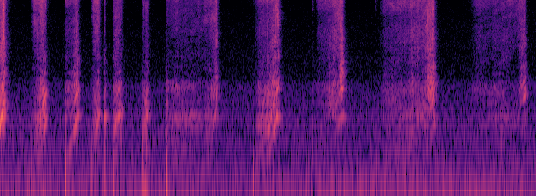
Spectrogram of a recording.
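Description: Long nails scratch the textured fabric top and foam edge of a green Superfeet foam shoe insole held upright. The result is a quiet series of bright, dry rasping strokes: quick short scratches at first, then longer, smoother sweeping rubs.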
